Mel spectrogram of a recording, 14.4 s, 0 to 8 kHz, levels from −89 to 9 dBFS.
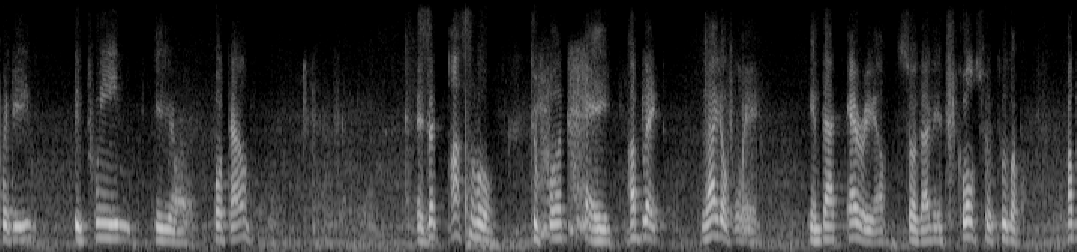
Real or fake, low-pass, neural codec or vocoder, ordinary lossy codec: fake; 7.2 kHz; codec, 16 kHz, 1 kbps, X-Codec, HuBERT features, trained on general audio; Opus, 16 kbps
